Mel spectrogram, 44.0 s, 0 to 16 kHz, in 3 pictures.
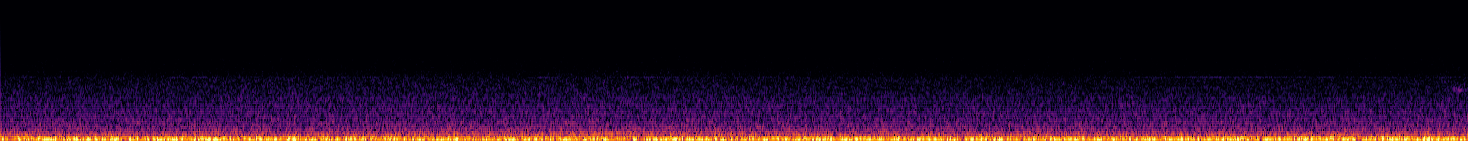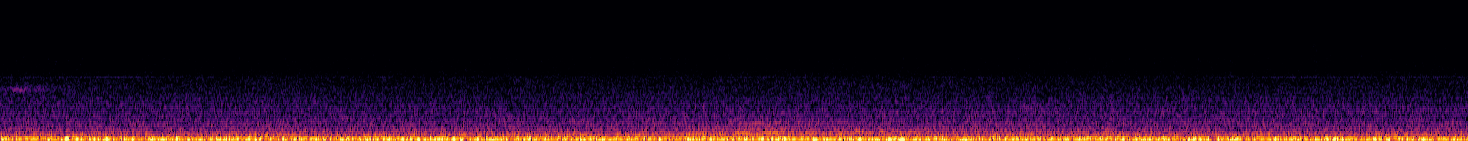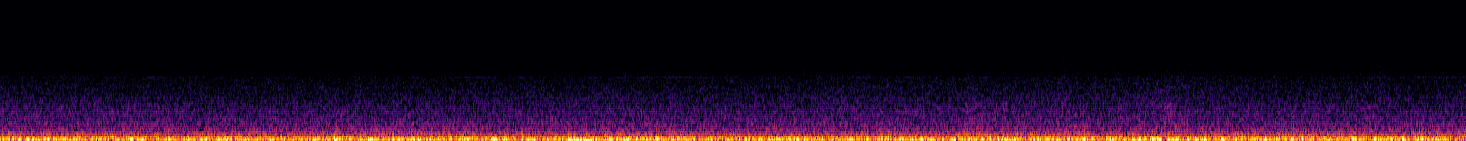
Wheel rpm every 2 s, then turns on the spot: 0, 0, 0, 0, 0, 0, 0, 0, 0, 0, 0, 0, 0, 0, 0, 0, 0, 0, 0, 0, 0, 0.
none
